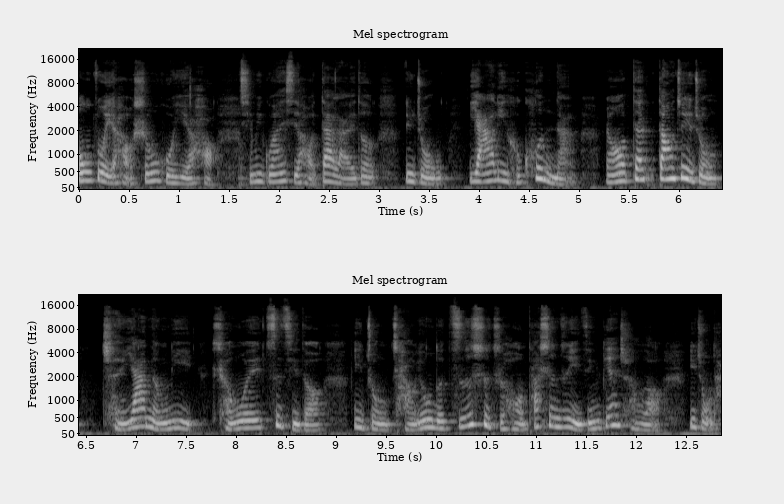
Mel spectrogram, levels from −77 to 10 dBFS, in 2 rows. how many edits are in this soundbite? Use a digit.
2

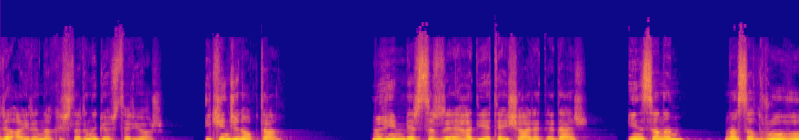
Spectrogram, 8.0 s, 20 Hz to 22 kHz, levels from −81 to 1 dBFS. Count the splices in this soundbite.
2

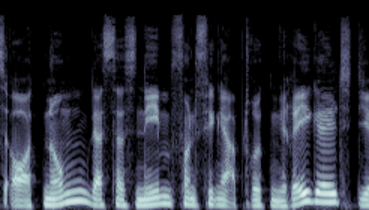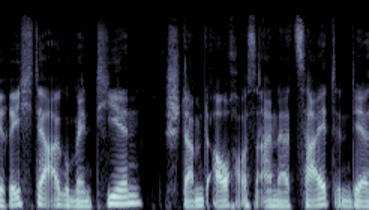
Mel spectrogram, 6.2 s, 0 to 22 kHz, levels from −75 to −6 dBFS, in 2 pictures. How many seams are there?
1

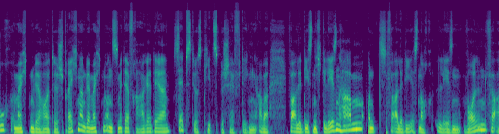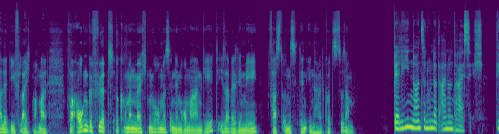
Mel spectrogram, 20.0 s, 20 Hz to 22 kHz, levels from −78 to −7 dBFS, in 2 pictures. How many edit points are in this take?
0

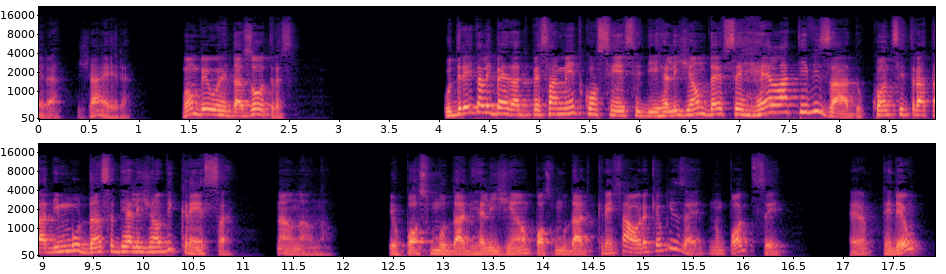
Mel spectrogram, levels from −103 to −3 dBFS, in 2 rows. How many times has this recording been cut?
0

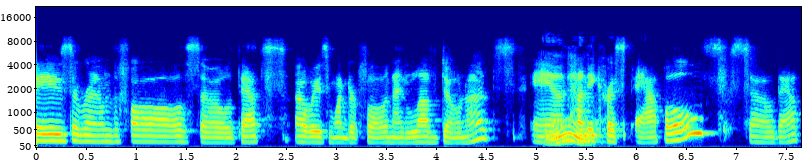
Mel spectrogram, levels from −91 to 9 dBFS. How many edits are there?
1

